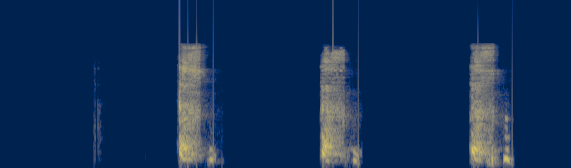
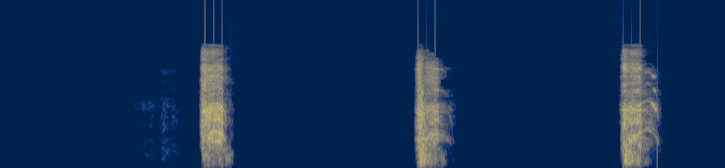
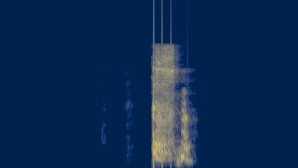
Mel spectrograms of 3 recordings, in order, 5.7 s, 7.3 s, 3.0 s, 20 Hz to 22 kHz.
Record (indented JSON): {
  "three_cough_length": "5.7 s",
  "three_cough_amplitude": 28553,
  "three_cough_signal_mean_std_ratio": 0.28,
  "exhalation_length": "7.3 s",
  "exhalation_amplitude": 30401,
  "exhalation_signal_mean_std_ratio": 0.25,
  "cough_length": "3.0 s",
  "cough_amplitude": 28546,
  "cough_signal_mean_std_ratio": 0.25,
  "survey_phase": "beta (2021-08-13 to 2022-03-07)",
  "age": "18-44",
  "gender": "Female",
  "wearing_mask": "No",
  "symptom_fatigue": true,
  "symptom_onset": "2 days",
  "smoker_status": "Current smoker (1 to 10 cigarettes per day)",
  "respiratory_condition_asthma": true,
  "respiratory_condition_other": false,
  "recruitment_source": "REACT",
  "submission_delay": "2 days",
  "covid_test_result": "Negative",
  "covid_test_method": "RT-qPCR",
  "influenza_a_test_result": "Negative",
  "influenza_b_test_result": "Negative"
}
